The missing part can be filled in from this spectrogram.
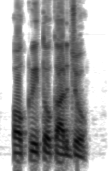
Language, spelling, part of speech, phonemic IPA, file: Bengali, অকৃতকার্য, adjective, /ɔ.kri.t̪o.kar.d͡ʒo/, LL-Q9610 (ben)-অকৃতকার্য.wav
- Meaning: unsuccessful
